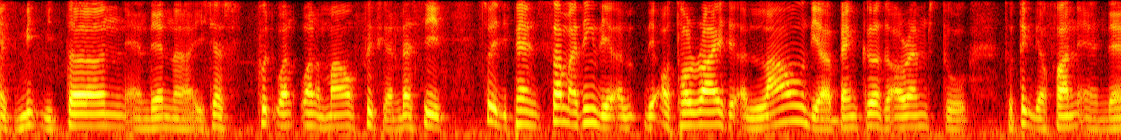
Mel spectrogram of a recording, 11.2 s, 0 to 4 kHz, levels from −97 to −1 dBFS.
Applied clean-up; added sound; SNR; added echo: none; none; none; none.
